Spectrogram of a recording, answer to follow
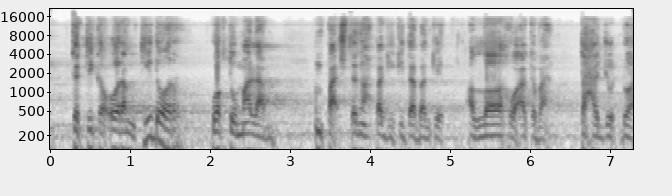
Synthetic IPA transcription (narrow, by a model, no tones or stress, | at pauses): kət̪ikaʔoɾaŋt̪idɔr | wak̚t̪umalam | əmpa̰t̪̚sə̥t̪əŋahpaɡikit̪abaŋkɪt̪̚ | ʔɑlːaɦuʔa̰kbar | t̪aɦad͡ʒʊt̪̚doa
